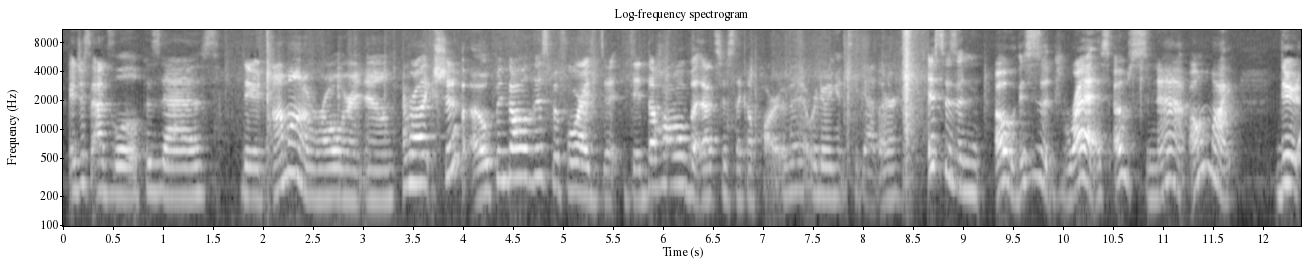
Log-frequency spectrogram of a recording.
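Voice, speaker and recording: A woman's voice: mid-range voice, a bit bright, far from the mic, slight background noise. A young woman vlogger chatting casually while unboxing clothes, bubbly and full of fillers, a bit out of breath. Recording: roomy, from away from the mic.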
